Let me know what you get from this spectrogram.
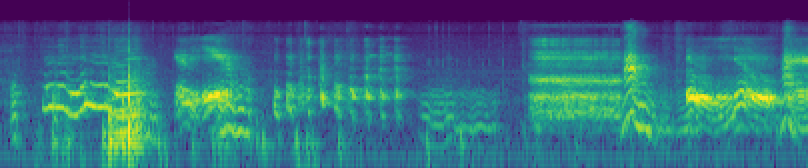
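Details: A Chihuahua puppy playing with a ball on a blanket gives high, wavering whines and small growls in quick, uneven bursts.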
